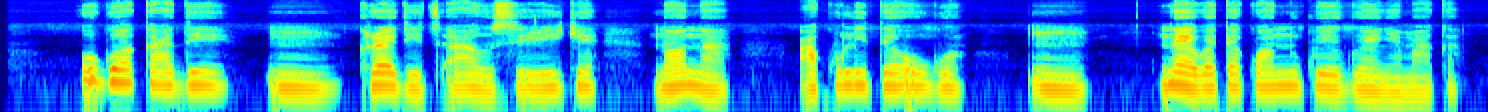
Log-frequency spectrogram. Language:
Igbo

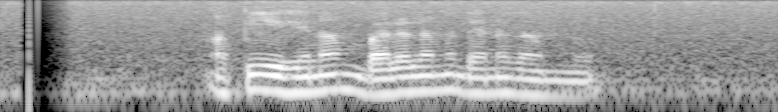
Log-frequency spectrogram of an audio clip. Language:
Sinhala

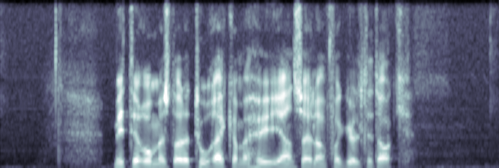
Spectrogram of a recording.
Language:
Norwegian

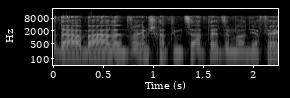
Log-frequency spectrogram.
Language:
Hebrew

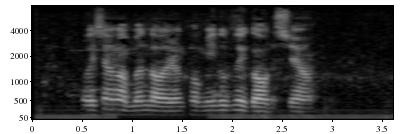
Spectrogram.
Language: Chinese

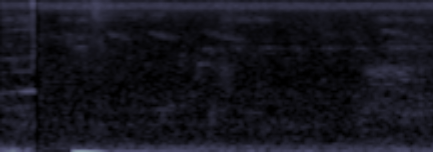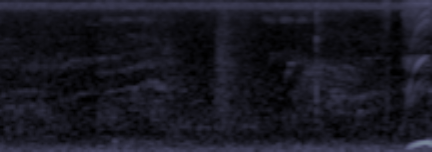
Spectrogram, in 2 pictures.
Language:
Magahi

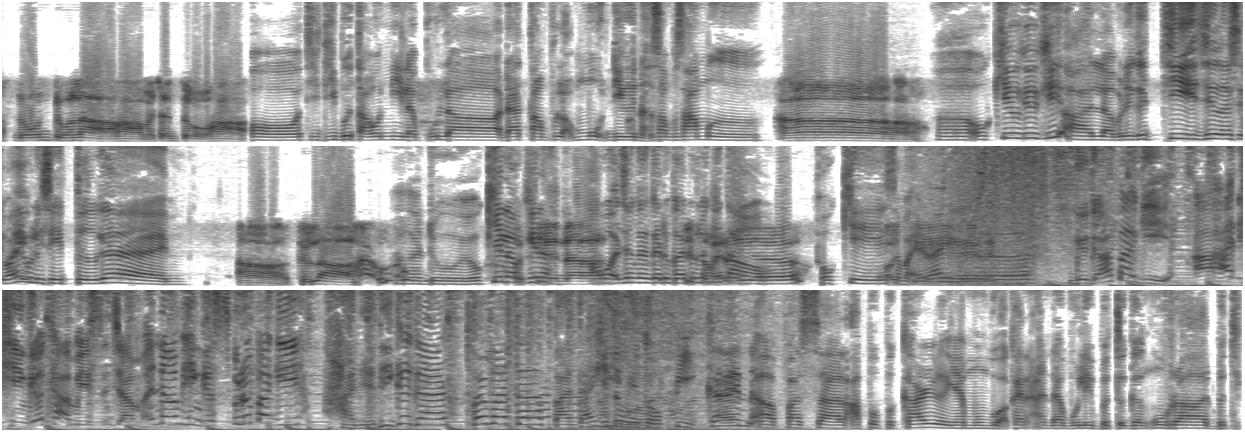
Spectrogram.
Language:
Malay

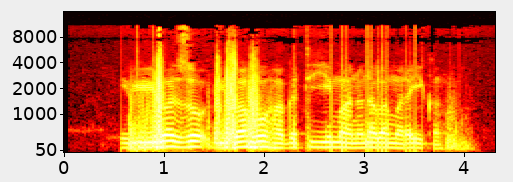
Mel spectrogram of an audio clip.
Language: Kinyarwanda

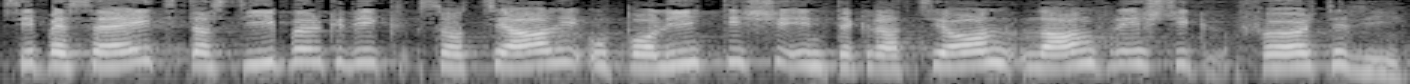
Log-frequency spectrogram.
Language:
Swiss German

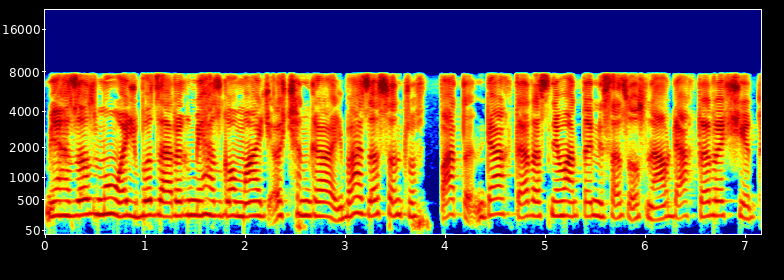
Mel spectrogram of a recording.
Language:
Kashmiri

